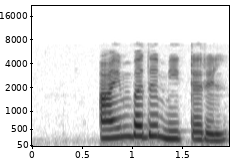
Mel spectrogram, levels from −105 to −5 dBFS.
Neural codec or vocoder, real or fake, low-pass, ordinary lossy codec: none; real; 7.2 kHz; none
